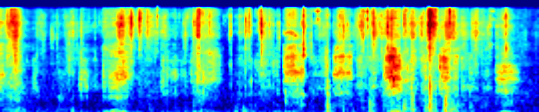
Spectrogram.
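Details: Evie, a Fox Terrier, going after a ball, giving fast irregular huffing breaths and snorting bursts, about two a second, mixed with low thumps and handling noise throughout.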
